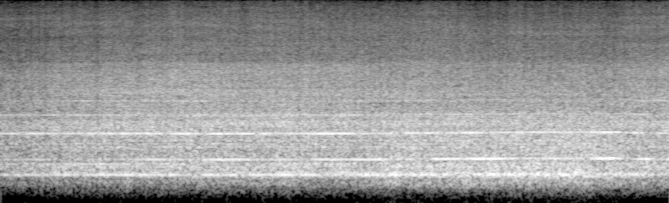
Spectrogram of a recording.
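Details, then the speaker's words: Antminer ASIC miner at startup. A loud, steady fan roar with a constant whistle and no surging or rattle; this is the normal, very noisy cooling fan. "you see now it's very noisy so don't plan to have any of these in your living room or anything like that otherwise you are not going to be happy"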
